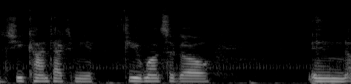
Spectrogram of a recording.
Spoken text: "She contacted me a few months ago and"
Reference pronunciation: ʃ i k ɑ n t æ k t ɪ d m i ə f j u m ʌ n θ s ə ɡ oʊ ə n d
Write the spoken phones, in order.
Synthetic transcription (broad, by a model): ʃ i k ɑ n t æ k t ɪ d m i ə f j u m ʌ n θ s ə ɡ oʊ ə n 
